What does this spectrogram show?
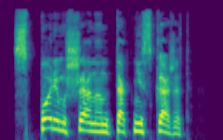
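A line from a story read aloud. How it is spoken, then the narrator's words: Snapping retort. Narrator (Russian): огрызнулся Ронан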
